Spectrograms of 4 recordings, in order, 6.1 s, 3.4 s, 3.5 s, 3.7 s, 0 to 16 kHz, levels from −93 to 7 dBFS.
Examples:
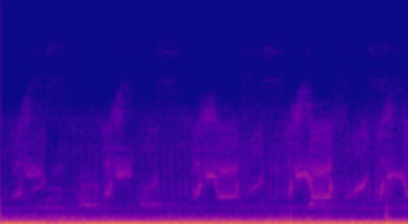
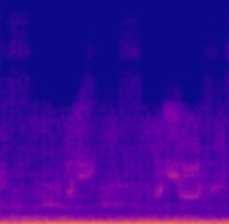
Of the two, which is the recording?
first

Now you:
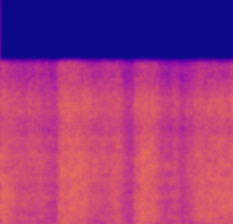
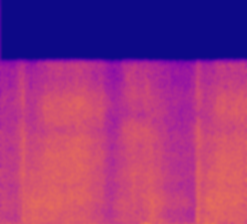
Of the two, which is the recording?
second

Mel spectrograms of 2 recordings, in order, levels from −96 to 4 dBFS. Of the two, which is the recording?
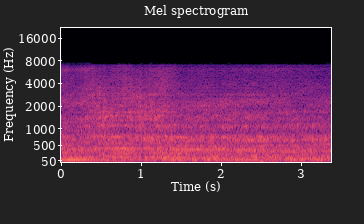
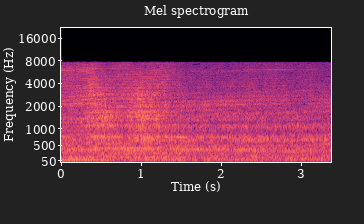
second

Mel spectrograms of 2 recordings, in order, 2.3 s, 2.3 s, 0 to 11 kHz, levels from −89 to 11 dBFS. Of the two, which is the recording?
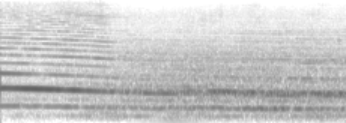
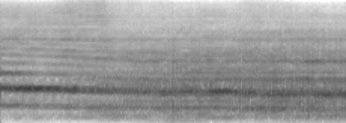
first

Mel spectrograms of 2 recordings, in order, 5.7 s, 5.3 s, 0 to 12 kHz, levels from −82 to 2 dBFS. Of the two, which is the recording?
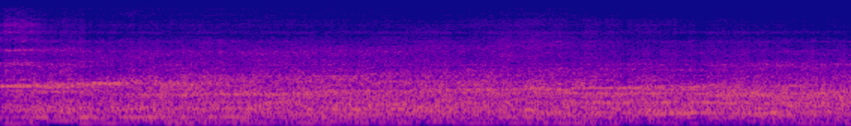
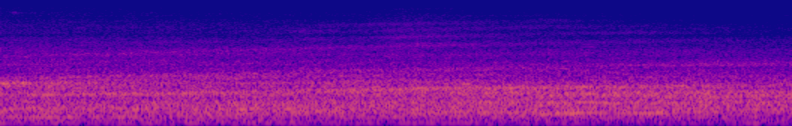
second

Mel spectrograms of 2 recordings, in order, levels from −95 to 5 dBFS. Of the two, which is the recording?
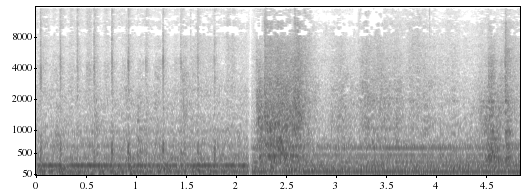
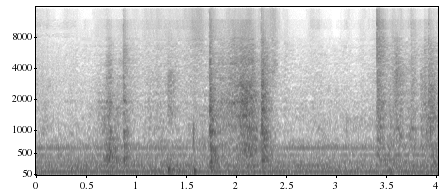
first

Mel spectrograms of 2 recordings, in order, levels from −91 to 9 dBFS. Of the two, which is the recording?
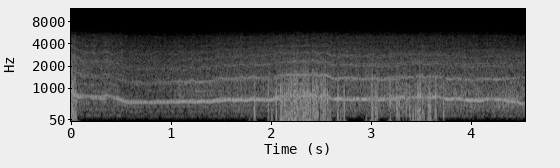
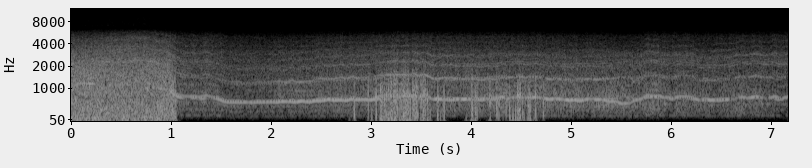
second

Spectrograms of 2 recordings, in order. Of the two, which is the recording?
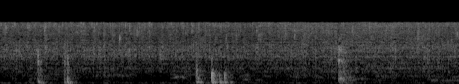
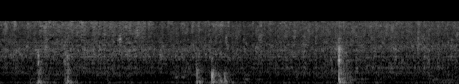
first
